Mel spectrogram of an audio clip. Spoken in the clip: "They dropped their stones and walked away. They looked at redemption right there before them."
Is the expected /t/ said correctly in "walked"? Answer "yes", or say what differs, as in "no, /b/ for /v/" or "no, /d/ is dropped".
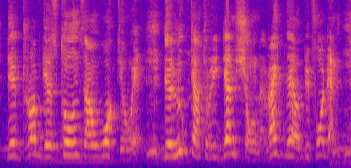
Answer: yes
